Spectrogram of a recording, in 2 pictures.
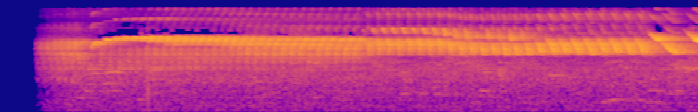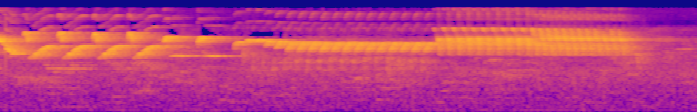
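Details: A two-year-old green canary sings while in moult; a long continuous song of sustained high trills, with a run of rapid descending notes in the middle and loud steady rolling phrases throughout.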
